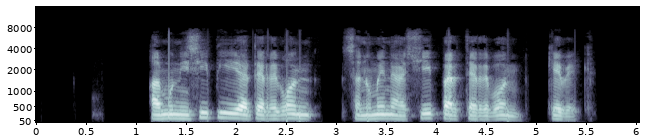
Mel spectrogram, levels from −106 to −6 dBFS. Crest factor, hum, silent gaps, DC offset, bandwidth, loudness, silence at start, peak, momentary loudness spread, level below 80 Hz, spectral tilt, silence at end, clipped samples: 20 dB; none; 2.85-3.05 s, 4.93-5.11 s; under 0.1%; 7 kHz; -23 LUFS; 1.15 s; -6 dBFS; 12 LU; -58 dBFS; -7.5 dB/octave; 0.65 s; under 0.1%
